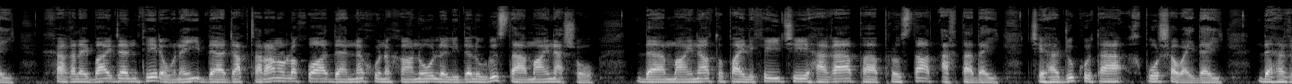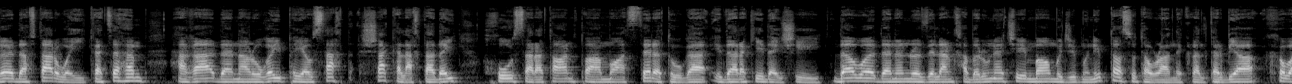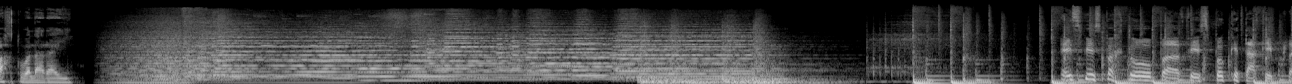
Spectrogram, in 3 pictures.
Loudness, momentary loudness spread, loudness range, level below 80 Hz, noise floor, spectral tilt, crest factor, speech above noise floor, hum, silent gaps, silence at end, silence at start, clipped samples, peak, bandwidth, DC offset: -20 LUFS; 7 LU; 3 LU; -34 dBFS; -40 dBFS; -5.5 dB/octave; 16 dB; 21 dB; none; 26.70-26.76 s; 0 s; 0 s; under 0.1%; -4 dBFS; 16.5 kHz; under 0.1%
